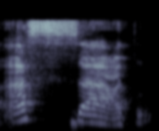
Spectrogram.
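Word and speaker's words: الساعة: আলিফ লাম লাগাই দিলাম, তখন বলতেছে এই লামের আর উচ্চারণ হবে না, তখন এই সিনের মধ্যেও পরিবর্তন আসবে, তখন কি হবে? আস-সাআতু, আস-সাআতু, আস-সাআতু।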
